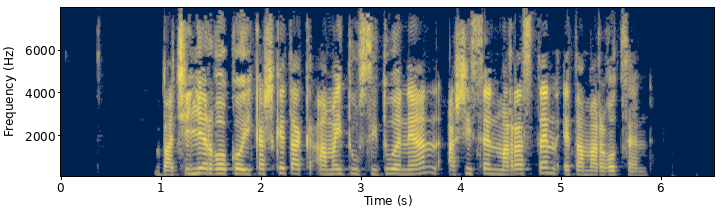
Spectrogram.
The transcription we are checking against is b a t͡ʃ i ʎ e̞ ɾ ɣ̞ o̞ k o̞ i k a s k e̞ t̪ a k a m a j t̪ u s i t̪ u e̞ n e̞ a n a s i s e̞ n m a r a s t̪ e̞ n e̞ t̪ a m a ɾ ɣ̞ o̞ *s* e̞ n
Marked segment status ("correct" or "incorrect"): incorrect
